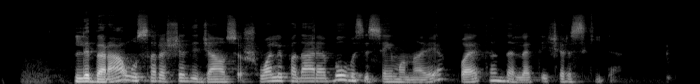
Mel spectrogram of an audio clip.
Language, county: Lithuanian, Vilnius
